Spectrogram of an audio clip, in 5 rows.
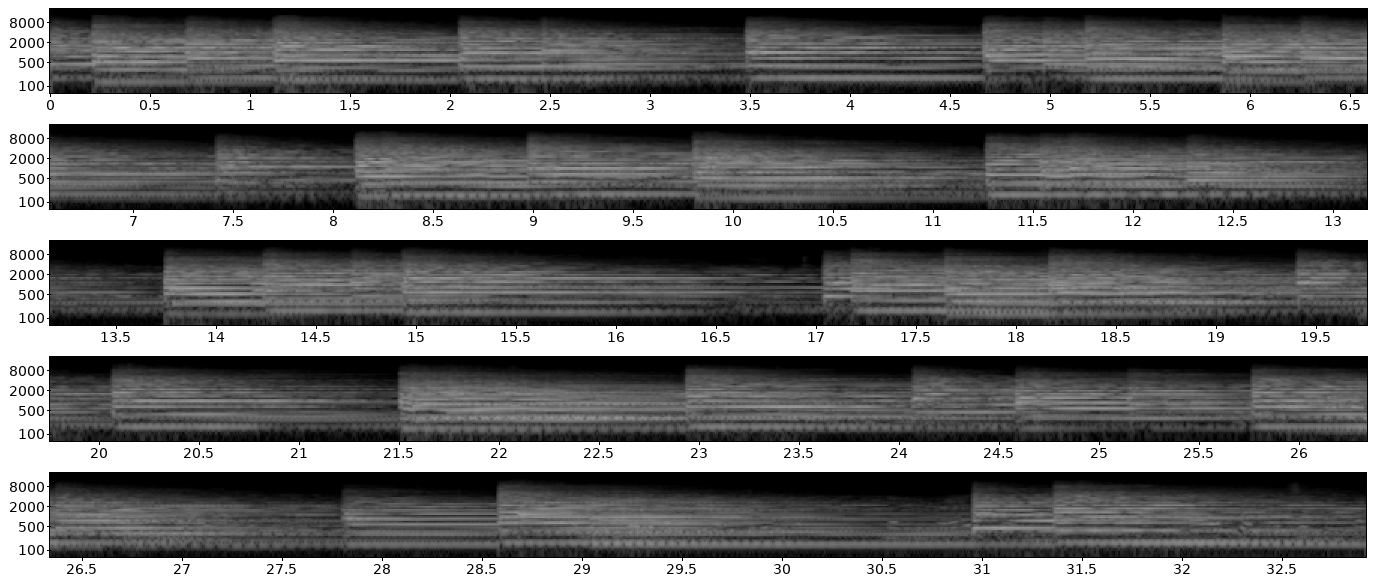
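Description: A ring of five bronze church bells (cast by Angelo Ottolina of Bergamo in 1950, tuned to a slightly flat D-flat) swung full circle by hand with ropes and wheels, playing a bell concerto. Strikes come one to two a second in a changing sequence, each note ringing on under the next, with a few brief lulls.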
